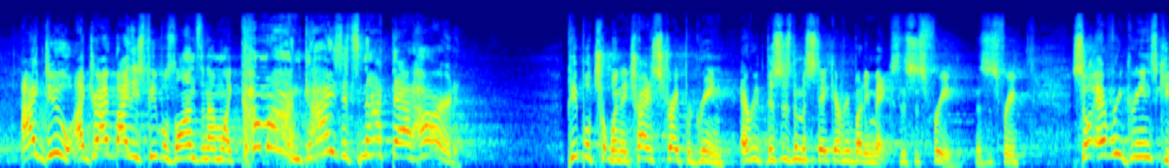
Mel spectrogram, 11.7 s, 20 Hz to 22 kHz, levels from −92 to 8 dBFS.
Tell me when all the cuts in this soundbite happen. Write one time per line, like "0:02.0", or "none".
0:10.7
